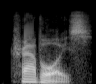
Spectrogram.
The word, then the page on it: travois: American English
